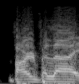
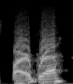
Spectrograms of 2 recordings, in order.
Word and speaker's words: Barbara: And it took me a few days to realize that Chileans pronounce their B's a lot like V's. And so her name wasn't Varvala, it was Barbara.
